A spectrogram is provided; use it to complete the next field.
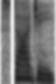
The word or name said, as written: stodgy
